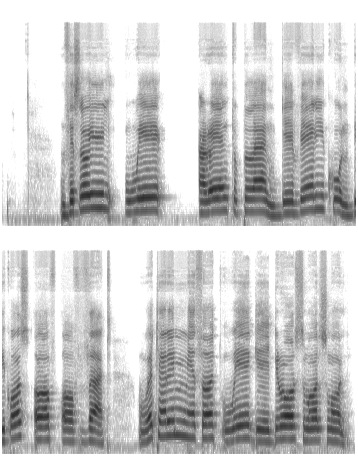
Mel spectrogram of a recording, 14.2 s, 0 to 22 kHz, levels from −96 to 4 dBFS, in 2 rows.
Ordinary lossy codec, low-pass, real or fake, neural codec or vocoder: Opus, 32 kbps; 14.4 kHz; fake; codec, 32 kHz, 1.9 kbps, SNAC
